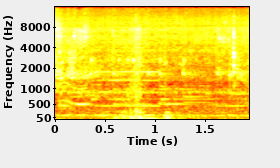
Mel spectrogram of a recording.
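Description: Water pours steadily into a cooking pot on a home kitchen stove, a continuous close splashing stream with soft clatter and faint background noise.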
